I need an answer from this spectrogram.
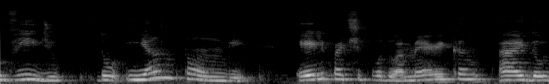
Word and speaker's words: Tongi: You pronounce the T's like a D in the Tongi culture.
